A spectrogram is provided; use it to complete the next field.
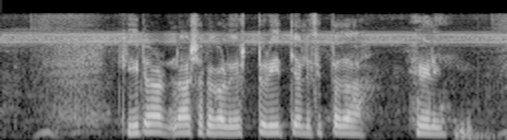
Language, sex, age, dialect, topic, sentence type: Kannada, male, 18-24, Coastal/Dakshin, agriculture, question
